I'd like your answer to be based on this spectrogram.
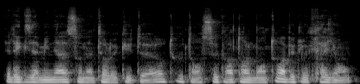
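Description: A man narrating a novel aloud in a measured, literary reading. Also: lowish voice, flat delivery, mellow, slightly rough. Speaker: audiobook narrator.

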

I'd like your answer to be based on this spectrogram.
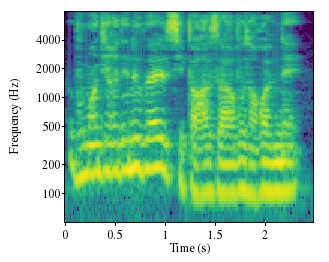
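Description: Sly teasing sergeant done by a man, raised pitch over a husky dark voice, storybook read. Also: expressive, fast. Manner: mocking, confidential.

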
